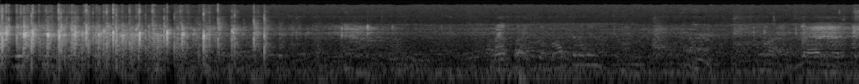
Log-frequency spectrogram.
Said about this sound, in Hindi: उसके लिए मैं गुजारिश करूंगा आपकी भरपूर तालियों में उस्ताद अब्दुल हक साहब से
